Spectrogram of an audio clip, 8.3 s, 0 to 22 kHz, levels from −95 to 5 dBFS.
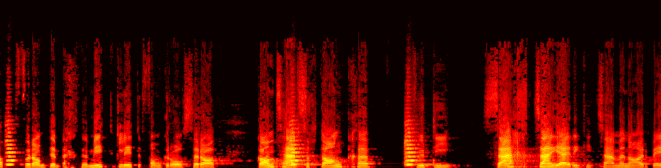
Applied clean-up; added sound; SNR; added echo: classical method spectral subtraction.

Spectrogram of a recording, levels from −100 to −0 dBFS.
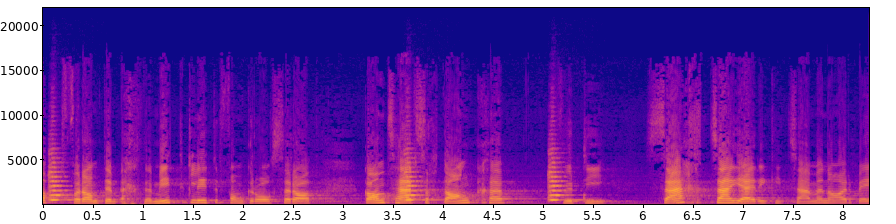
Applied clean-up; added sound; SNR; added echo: none; Bowed string instrument; 1 dB; none.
